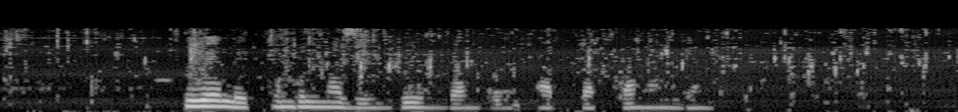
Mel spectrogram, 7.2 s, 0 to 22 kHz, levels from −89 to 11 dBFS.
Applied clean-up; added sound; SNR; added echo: classical method spectral subtraction.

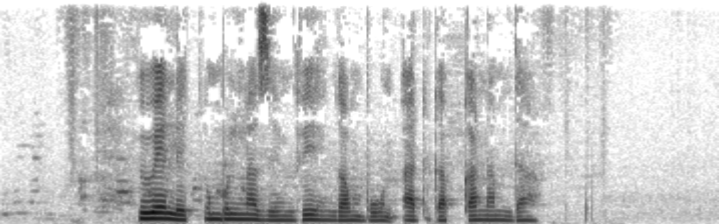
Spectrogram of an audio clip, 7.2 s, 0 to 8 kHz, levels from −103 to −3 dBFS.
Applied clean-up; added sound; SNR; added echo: none; none; none; none.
